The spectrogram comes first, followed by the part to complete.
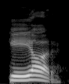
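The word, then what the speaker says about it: care: केयर। इसको शेयर मत पढ़िएगा। केयर सी ए आर ई केयर। डी ए आर ई डेयर।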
